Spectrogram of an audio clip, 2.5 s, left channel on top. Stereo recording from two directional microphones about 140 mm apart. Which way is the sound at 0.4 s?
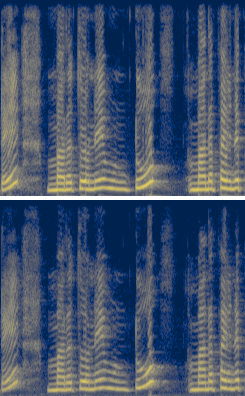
30° left (ahead or behind).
